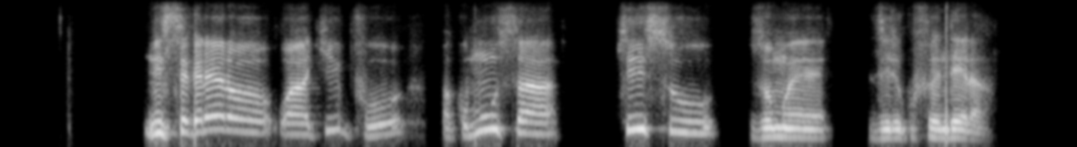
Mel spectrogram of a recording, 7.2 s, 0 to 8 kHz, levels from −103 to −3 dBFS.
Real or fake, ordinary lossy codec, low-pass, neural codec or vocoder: real; Opus, 16 kbps; 7.2 kHz; none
